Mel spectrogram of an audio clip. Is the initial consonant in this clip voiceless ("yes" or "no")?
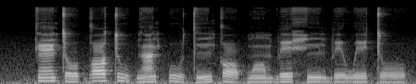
yes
